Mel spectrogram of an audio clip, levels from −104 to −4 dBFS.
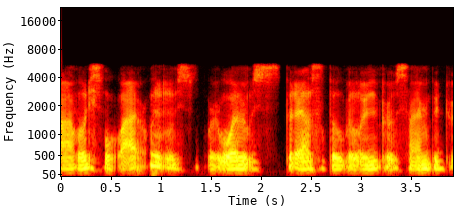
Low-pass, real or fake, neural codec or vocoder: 5.4 kHz; fake; autoencoder, 44.1 kHz, a latent of 192 numbers a frame, MeloTTS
